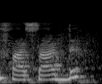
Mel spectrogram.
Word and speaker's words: façade: C أيضا تنطق مثل الحرف S إذا كانت تحمل العلامة لاسيدي، وهذه العلامة توضع تحت الحرف C. Ça, so, su. Une façade, la leçon, déçu.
